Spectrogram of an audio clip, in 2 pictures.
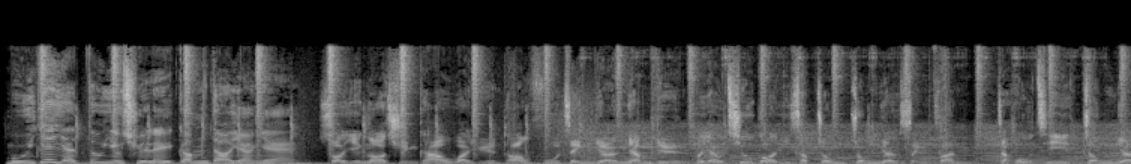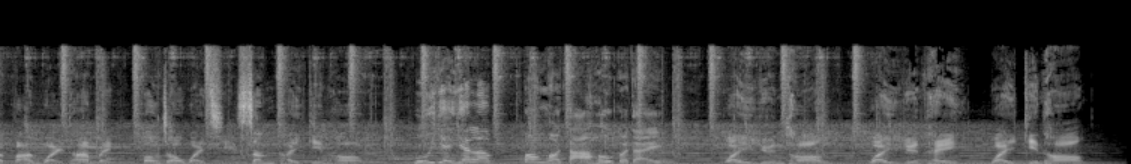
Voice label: Cantonese 電視廣告; 位元堂養陰丸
